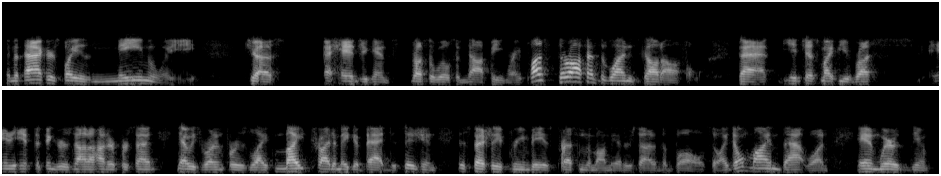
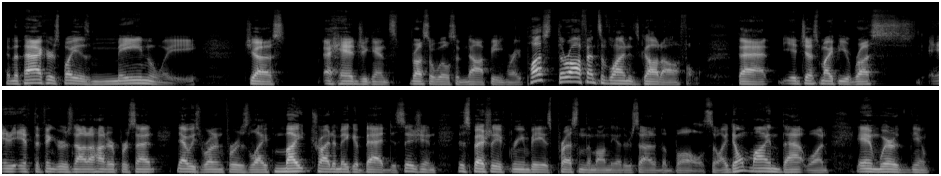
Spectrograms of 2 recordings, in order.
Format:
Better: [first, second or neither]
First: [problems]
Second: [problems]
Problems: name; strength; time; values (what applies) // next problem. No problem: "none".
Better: second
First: phone-call audio; poor line; nothing above 3.5 kHz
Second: none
